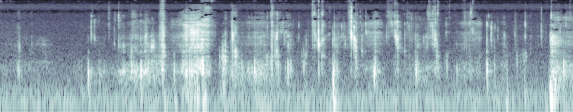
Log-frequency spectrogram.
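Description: Quiet chewing of a bite of hard-boiled egg with salsa: a string of short, irregular mouth clicks and smacks beginning a little over a second in.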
